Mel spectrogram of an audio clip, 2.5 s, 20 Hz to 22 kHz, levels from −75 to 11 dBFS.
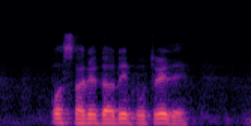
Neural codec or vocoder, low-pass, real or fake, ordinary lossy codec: codec, 16 kHz, 0.5 kbps, FunCodec, trained on Chinese and English, 25 frames a second; 7.2 kHz; fake; MP3, 64 kbps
